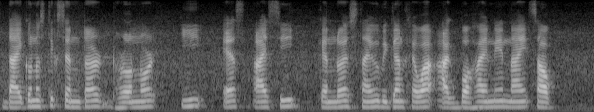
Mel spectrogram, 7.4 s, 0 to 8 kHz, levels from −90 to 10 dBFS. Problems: none marked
